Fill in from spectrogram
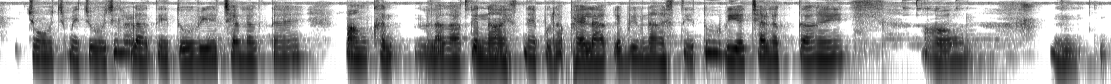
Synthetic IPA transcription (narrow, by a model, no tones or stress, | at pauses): t͡ʃõːt͡ʃmẽt͡ʃõːt͡ʃlɐɽaːt̪eɦɛ̃t̪oːbʱiɐtːʃʰalɐɡt̪aɦɛ̃ː | pə̃ŋkʰlɐɡaːkenãːst̪eɦɛ̃puːɾapʰɛːlaːkebʱinãːst̪eɦɛ̃t̪oːbʱiɐtːʃʰalɐɡt̪aɦɛ̃ | ɔːɾ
